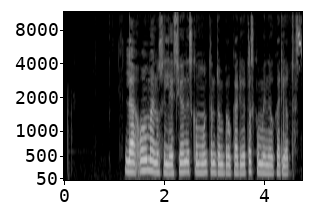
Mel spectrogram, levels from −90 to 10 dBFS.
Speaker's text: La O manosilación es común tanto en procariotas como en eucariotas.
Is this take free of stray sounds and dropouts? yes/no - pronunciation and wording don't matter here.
yes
